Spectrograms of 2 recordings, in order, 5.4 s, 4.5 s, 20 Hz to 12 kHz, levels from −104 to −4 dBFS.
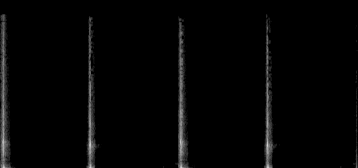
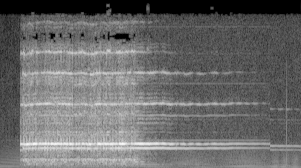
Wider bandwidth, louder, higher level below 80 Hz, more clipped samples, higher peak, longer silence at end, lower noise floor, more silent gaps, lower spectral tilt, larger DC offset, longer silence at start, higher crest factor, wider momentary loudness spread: second, 10.5 kHz vs 12 kHz; second, -35 LUFS vs -13 LUFS; first, -46 dBFS vs -60 dBFS; neither; second, -12 dBFS vs -4 dBFS; first, 1.3 s vs 0.15 s; first, under -90 dBFS vs -40 dBFS; first, 0.25-1.30 s, 1.59-2.63 s, 2.91-3.96 s vs none; first, -3 dB/octave vs 1 dB/octave; neither; second, 0.05 s vs 0.3 s; first, 30 dB vs 14 dB; second, 3 LU vs 19 LU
